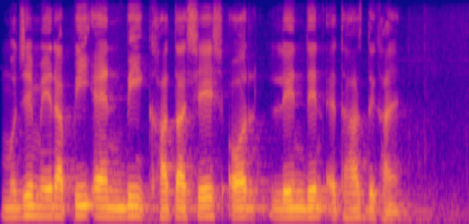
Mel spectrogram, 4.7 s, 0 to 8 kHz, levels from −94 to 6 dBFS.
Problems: background sounds at intervals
